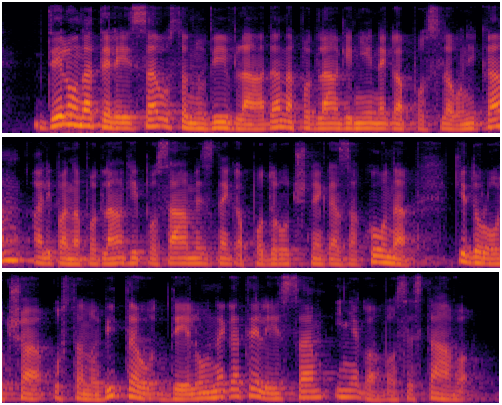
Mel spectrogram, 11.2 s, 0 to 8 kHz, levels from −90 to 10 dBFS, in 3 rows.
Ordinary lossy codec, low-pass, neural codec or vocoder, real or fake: Opus, 32 kbps; 7.2 kHz; none; real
